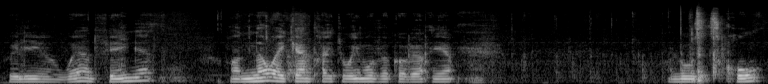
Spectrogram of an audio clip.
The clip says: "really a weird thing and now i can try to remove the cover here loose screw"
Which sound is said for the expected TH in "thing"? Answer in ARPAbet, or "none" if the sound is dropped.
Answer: F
